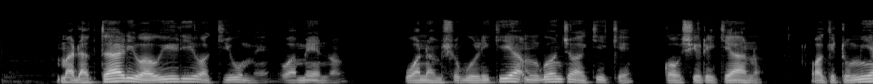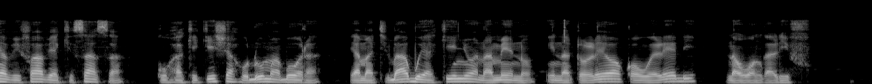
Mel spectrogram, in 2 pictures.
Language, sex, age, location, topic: Swahili, male, 25-35, Dar es Salaam, health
